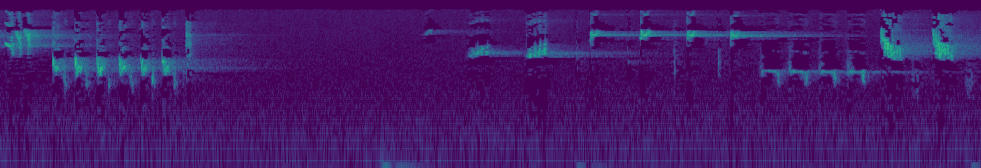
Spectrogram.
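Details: Song of a thrush nightingale: a run of rapid rattling clicks, a pause, then long steady high whistles and low clucking notes repeated several times. The song ends in sharp, higher chattering bursts.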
